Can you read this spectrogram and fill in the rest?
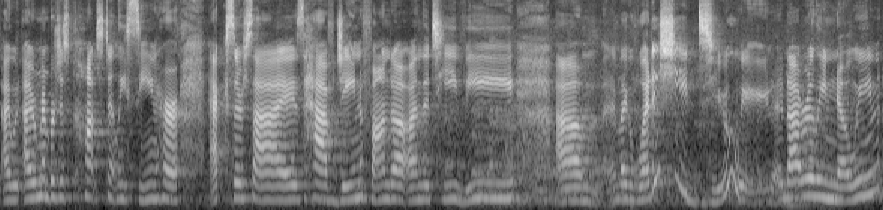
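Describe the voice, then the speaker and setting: A woman from Saskatchewan presents at a conference in an earnest, measured way. Her voice sits somewhat high. The long reverb of a hall surrounds her words. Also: a bit bright, a little hiss or hum. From Saskatchewan, Canada. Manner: earnest, measured, some hesitations. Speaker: conference panelist.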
